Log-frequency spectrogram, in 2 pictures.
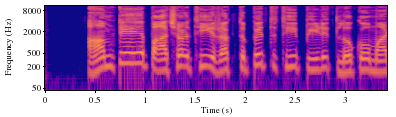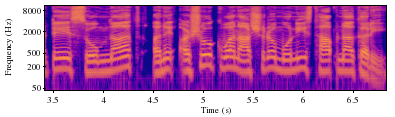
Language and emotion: Gujarati, neutral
